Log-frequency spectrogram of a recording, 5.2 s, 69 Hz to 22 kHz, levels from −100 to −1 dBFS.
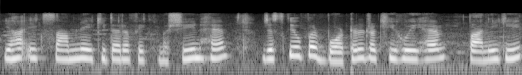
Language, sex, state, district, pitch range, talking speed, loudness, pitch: Hindi, female, Himachal Pradesh, Shimla, 235-255 Hz, 185 wpm, -17 LUFS, 245 Hz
